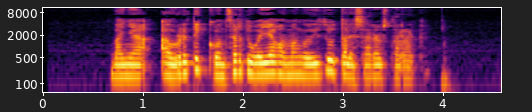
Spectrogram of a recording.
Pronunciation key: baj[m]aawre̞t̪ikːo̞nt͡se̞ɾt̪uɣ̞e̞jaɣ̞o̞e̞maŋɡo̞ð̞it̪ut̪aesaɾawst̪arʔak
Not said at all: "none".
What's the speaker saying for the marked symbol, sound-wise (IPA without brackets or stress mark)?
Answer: ɲ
